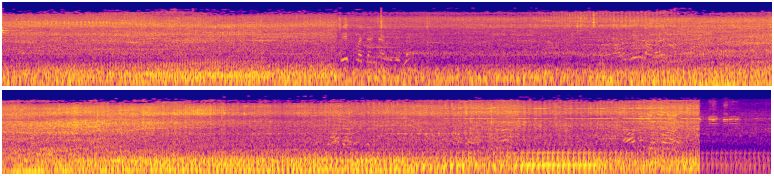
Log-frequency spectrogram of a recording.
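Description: Many motorcycle engines rumble steadily close by.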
